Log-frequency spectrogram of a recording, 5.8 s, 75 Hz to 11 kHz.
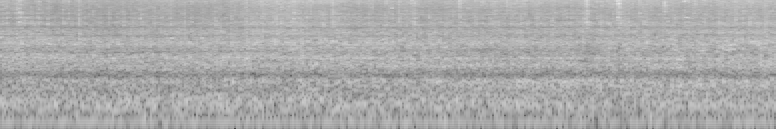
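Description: Yanmar 82V combine harvester running steadily as it cuts rice: a continuous engine drone with a steady low hum and machinery noise.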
